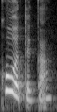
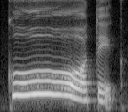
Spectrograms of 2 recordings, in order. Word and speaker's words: котик: А тепер покличемо котика. Котик. Наголос падає на звук о. Він і називається наголошеним. І промовляють його з більшою силою і довготою.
